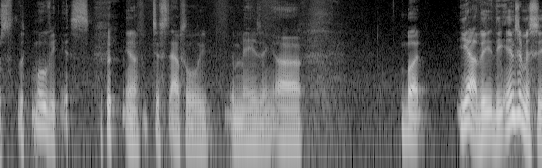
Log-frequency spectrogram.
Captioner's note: chuckles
